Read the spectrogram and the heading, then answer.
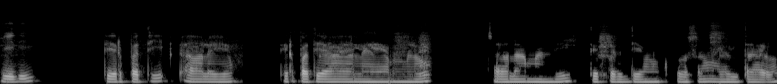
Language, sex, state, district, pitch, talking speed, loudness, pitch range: Telugu, male, Telangana, Karimnagar, 125 Hz, 85 wpm, -31 LUFS, 120-130 Hz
